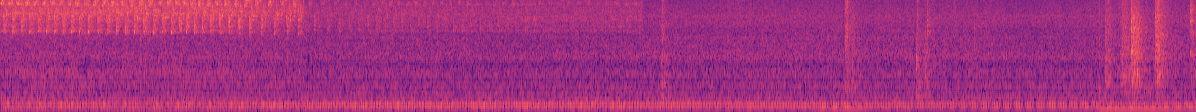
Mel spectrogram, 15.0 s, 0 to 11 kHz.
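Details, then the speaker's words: Nissan 240SX with freshly built engine warming up at idle in neutral, hood closed: light quick ticking because the hood pushed the temporary angled intake, shifting it so the fan blade is hitting the shroud. "That little ticking. I know exactly what that is. It pushed the intake and now the fan is hitting that shroud."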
